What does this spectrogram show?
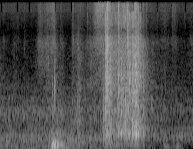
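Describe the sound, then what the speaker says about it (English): Tarot cards shuffled in two quick riffling bursts, the first short and the second longer, close and crisp with quiet gaps between. "Let's give it a good shuffle"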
